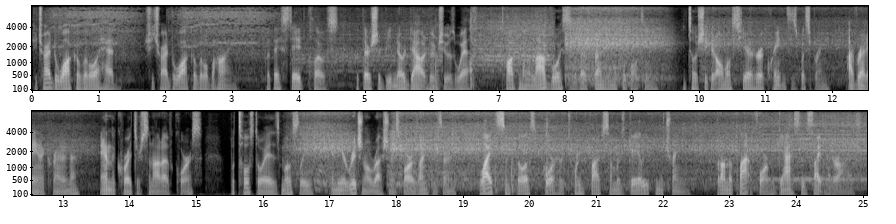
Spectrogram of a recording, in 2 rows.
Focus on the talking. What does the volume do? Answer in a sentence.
The volume of the talking stays about the same.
